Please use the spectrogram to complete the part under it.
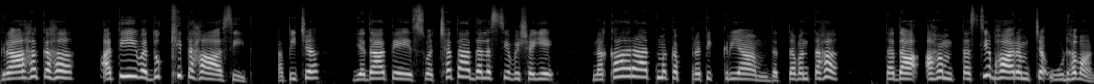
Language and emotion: Sanskrit, angry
